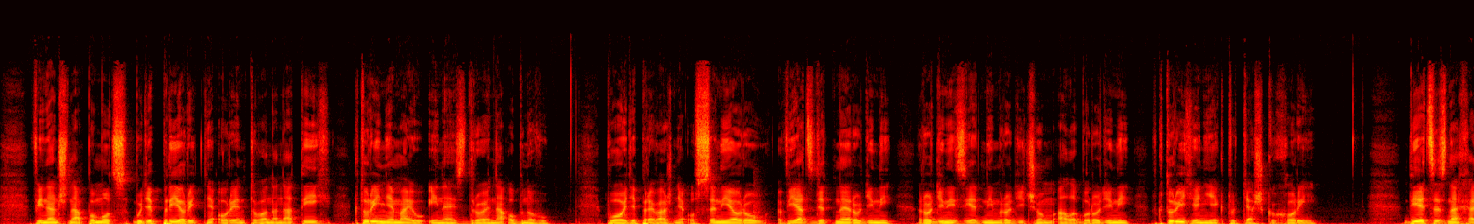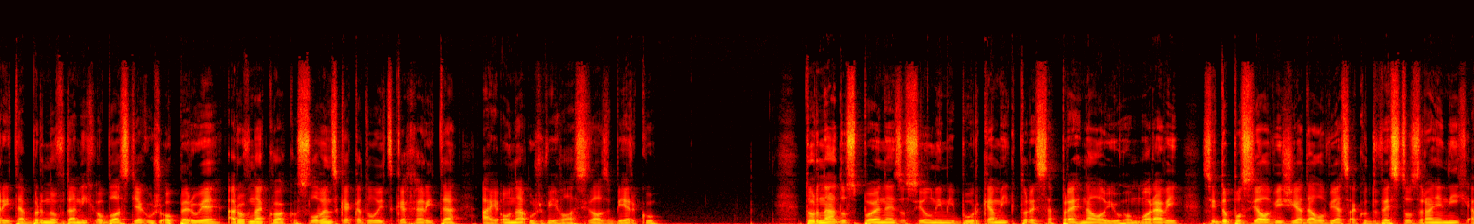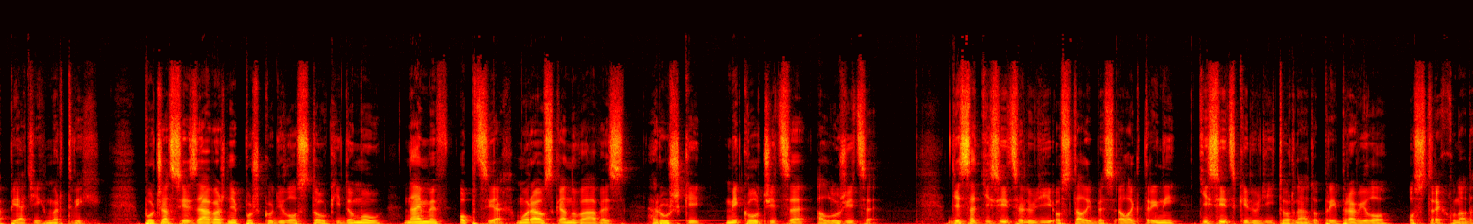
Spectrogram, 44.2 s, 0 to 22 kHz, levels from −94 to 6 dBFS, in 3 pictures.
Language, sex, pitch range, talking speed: Slovak, male, 80-100 Hz, 135 wpm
